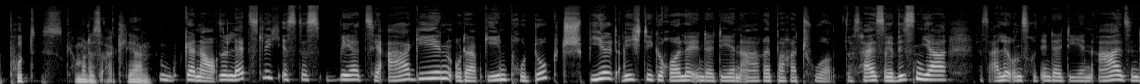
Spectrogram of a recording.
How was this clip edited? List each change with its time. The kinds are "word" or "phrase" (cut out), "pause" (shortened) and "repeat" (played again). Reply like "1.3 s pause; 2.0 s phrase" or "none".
1.0 s word; 2.2 s word; 4.8 s word; 6.2 s word; 8.8 s word; 10.4 s word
